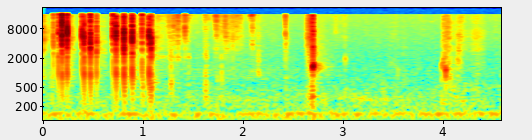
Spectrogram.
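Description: Long nails tap and scratch the sides of a blue, translucent plastic deodorant stick container, a hollow casing with product inside. A quick burst of sharp, bright clicking taps fills the first second, followed by faint scratching over a low steady hum and two more isolated taps. Each tap is dry and stops almost instantly with no ring.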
